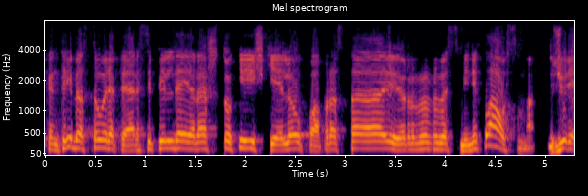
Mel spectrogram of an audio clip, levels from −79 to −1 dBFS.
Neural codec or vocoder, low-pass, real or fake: none; 7.2 kHz; real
